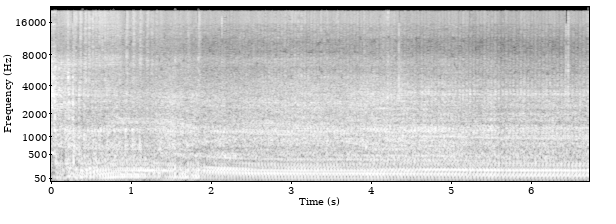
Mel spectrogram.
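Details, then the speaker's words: Westinghouse 4500 W dual fuel (gasoline/propane) portable inverter generator, electric start: starts and settles within two seconds into a steady, low, even quiet hum with no misses or surging; normal running. "It's really quiet, and for the price that it is, you can't go wrong with it."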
